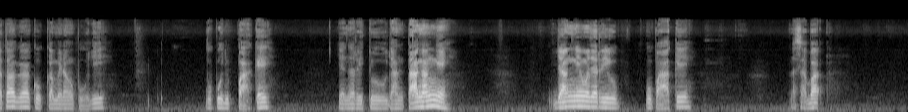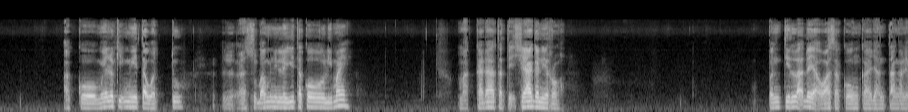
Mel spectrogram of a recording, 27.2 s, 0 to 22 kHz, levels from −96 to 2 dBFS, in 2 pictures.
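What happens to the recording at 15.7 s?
At 15.7 s the speech sounds dull and smeared, with a fizzy, warbling texture on sibilants and held sounds, and nothing at all above 11.5 kHz. That moment is no different from the rest of the clip: the damage runs throughout. It is likely AAC compression, consistent with AAC-LC at around 32 kbps. At that rate the encoder lowers its cut-off and quantises coarsely, starving bands of bits so they blur or fill with substitute noise.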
